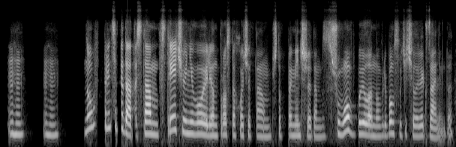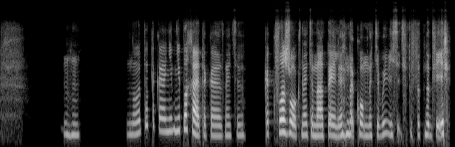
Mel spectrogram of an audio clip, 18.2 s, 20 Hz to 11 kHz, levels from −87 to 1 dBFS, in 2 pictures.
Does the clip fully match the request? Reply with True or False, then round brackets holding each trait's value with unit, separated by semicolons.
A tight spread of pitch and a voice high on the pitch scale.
False (3.2 semitones; 210 Hz)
